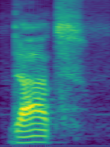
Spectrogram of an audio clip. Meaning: deed, act, action
- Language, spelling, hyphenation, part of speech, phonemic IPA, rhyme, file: Dutch, daad, daad, noun, /daːt/, -aːt, Nl-daad.ogg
